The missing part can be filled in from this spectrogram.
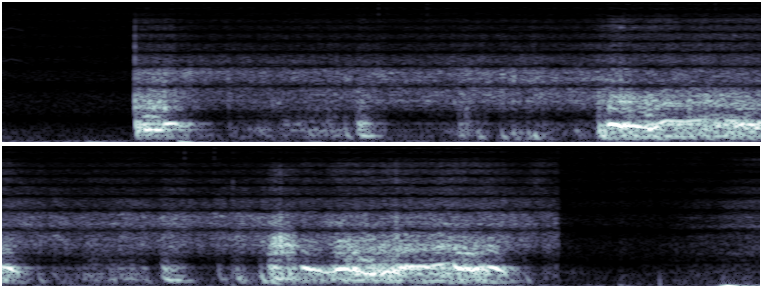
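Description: Two high-pitched, musical, whistling sounds with breathing, over a steady background hum: wheezes, a continuous sound from narrowed small airways.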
